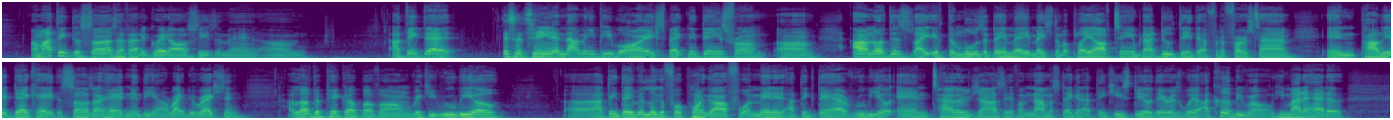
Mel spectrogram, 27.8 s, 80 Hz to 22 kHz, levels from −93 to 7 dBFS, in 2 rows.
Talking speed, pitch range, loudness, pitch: 250 wpm, 135-145 Hz, -26 LUFS, 140 Hz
